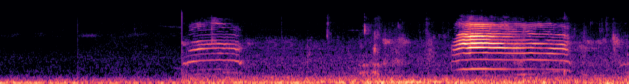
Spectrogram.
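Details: Stray cats gathering while a person strokes an orange cat, three others coming over to watch; two clear, drawn-out meows with rich harmonics, the second longer and louder, over a steady low rumble.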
